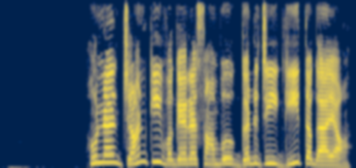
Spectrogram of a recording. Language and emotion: Sindhi, neutral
